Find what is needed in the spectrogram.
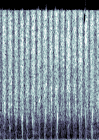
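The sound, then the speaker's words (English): Hands rub together during a seated breathing exercise, a soft, steady swishing of palms with rapid back-and-forth strokes in an even rhythm, with no talking. “exhale, rub the hands for a moment just to stimulate the body”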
